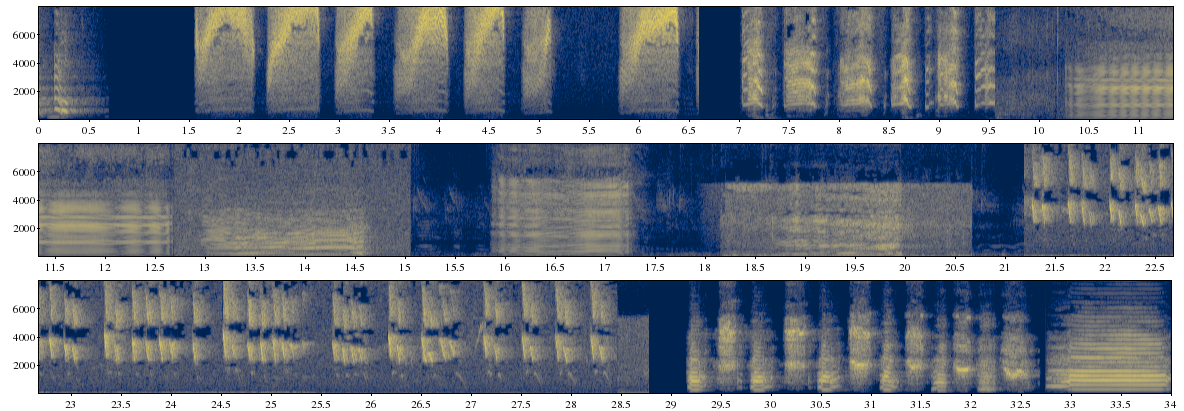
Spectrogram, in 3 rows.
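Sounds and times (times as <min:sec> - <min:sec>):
high chirps: 0:01.6 - 0:05.2, 0:05.8 - 0:06.6
squeaky calls: 0:01.6 - 0:05.2, 0:05.8 - 0:09.6, 0:29.2 - 0:32.7
cow mooing: 0:10.3 - 0:14.7.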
